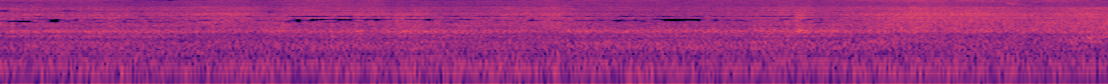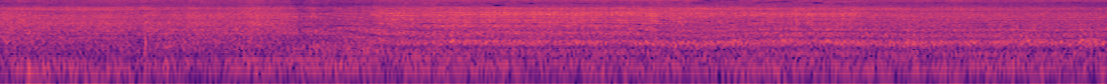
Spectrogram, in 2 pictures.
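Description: Oxy-fuel cutting torch hissing steadily as it cuts into steel plate, getting louder about four seconds in and again a little past seven seconds.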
